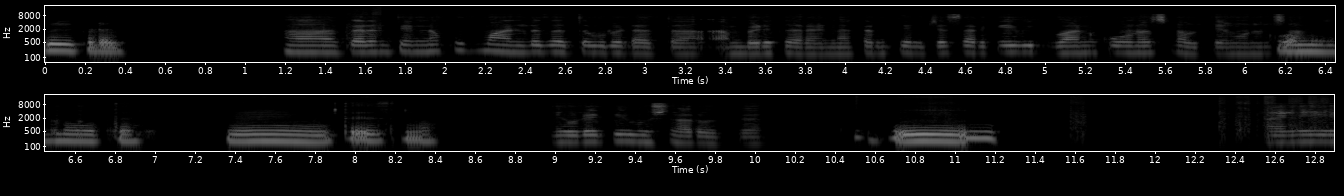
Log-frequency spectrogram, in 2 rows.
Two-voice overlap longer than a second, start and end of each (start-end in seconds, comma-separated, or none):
none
